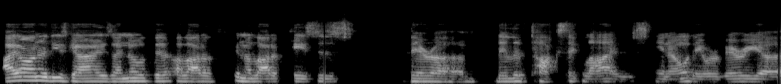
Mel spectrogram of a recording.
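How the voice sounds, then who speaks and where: A man's voice: medium pitch, level tone, moderate pace, bright, forceful tone, dull audio. A man, a poet guest on a podcast, telling family stories earnestly, swearing freely and saying "you know" a lot. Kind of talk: casual podcast conversation.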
